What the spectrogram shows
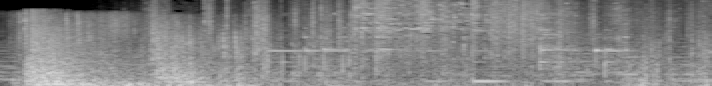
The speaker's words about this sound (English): Then the door exploded inward,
